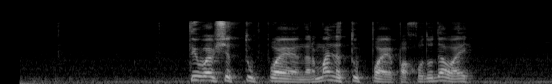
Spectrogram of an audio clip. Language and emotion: Russian, angry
